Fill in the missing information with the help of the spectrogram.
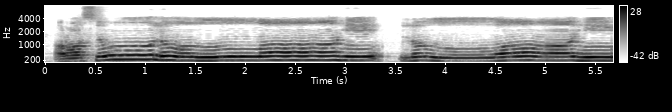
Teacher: اللہ سبحانہ و تعالی کے نام سے پہلے پیش آ رہا ہے تو لام کو موٹا کریں گے اور پر کریں گے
